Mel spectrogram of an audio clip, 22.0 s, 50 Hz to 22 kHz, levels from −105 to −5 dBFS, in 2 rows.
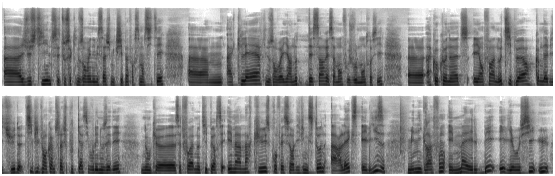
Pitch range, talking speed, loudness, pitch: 130-155 Hz, 200 wpm, -19 LUFS, 140 Hz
